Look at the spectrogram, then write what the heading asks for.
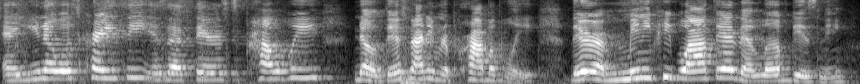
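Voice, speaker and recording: A woman with a notably high, bright voice hosts a live stream from her print shop office. She talks loudly and animatedly and breaks into big laughs between her answers to viewers. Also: brisk, poor audio. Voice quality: high voice she compares to a cartoon mouse. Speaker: small business owner and channel host.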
